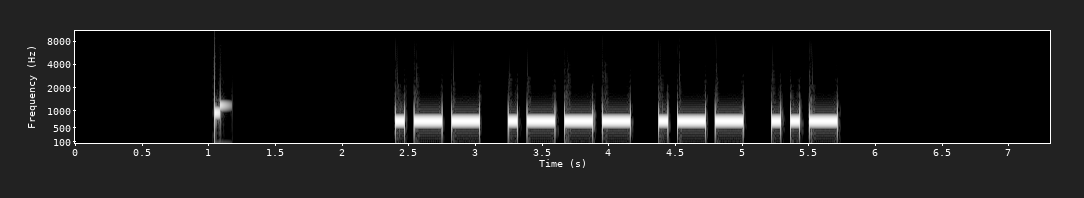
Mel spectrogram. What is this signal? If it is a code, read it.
Morse code, heard as a keyed tone, about 17 wpm, 700 Hz. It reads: WJWU
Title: Four Challenging Letter-Number Combinations 17wpm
